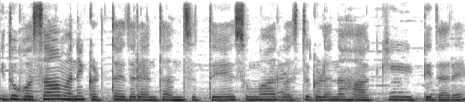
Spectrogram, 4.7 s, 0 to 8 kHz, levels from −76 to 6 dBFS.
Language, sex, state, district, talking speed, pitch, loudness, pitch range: Kannada, female, Karnataka, Dakshina Kannada, 130 wpm, 210 Hz, -13 LUFS, 200-220 Hz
